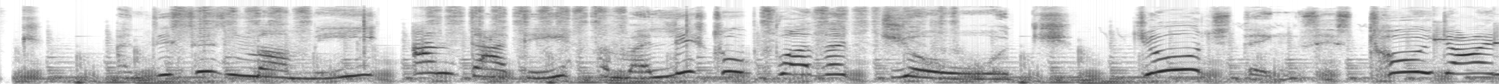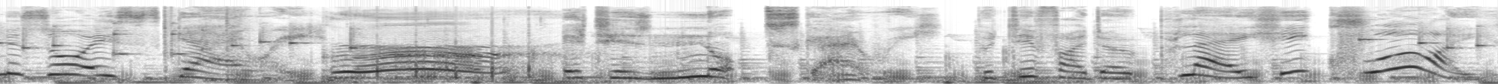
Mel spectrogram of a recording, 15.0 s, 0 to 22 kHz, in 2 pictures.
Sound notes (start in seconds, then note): 9.1 growls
